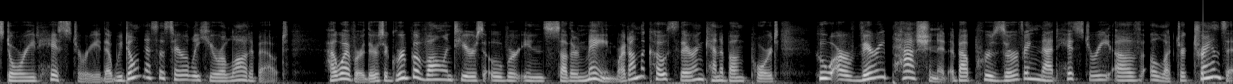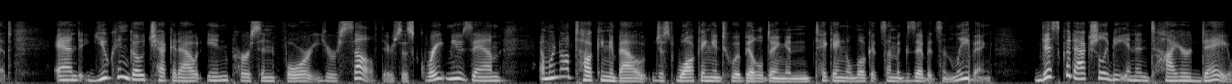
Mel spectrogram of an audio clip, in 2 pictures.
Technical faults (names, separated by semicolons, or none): dropped buffer (overrun)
